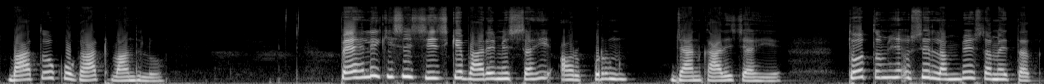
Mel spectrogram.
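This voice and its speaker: A wise, patient king voiced by a woman storyteller counsels his sons in a storybook tale. The voice is mellow and clear, with an authoritative, instructive manner. Each piece of advice is laid out slowly. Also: on the high side.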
